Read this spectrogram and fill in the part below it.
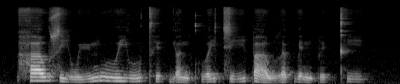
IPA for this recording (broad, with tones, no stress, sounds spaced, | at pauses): h aː˥ w s iː˨˩ w yː˨˥ m w uː˧ j uː˨˥ t̪ʰ ɪ˨ k̚ j ɐ˨˩ n kʷʰ ɐ˨˥ j t͡s iː˨˥ p aː˨˩ w l ɐ˧ k̚ l ɪ˨˩ ŋ p ɪ˨ k̚ t̪ʰ iː˧ k̚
